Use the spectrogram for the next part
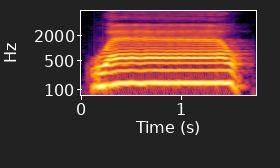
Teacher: দুই ঠোঁট গোল করে মাঝখানে ফাঁক রেখে হরফটি উচ্চারণ করতে হবে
